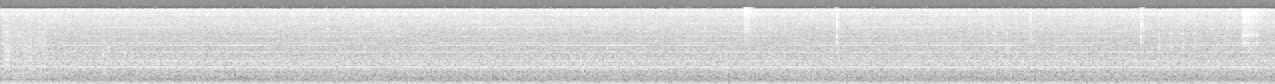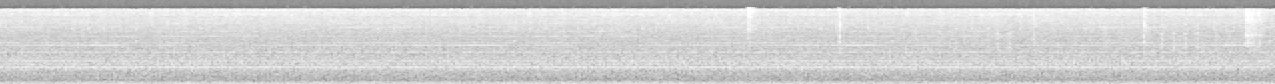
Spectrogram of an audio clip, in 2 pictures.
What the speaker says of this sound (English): you're watching me drive my tractor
